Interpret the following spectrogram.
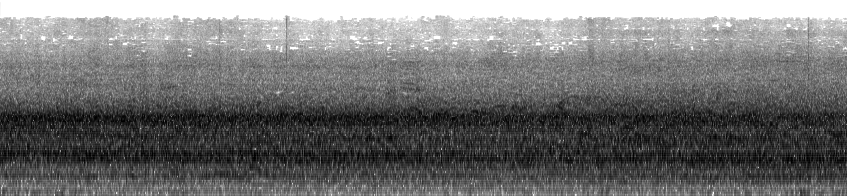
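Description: Football stadium crowd roaring at a goal, loud and steady throughout.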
